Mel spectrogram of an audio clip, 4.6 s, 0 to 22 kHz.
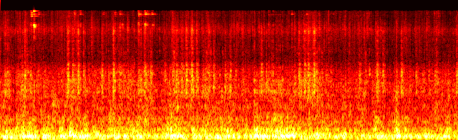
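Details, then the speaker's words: Mahindra XUV500 diesel, about 8 years old, driving over potholes: dull irregular thumps through heavy road rumble, knocking also felt in steering; worn strut and suspension bushings, full suspension to be opened. "Steering पकड़ने के दौरान भी मैं समझता हूँ कि वहाँ भी कंपन या खटखटाने की आवाज़ हो रहा है।"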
